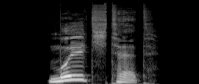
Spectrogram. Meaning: inflection of mulchen: 1. second-person plural preterite 2. second-person plural subjunctive II
- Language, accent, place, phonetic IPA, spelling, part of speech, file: German, Germany, Berlin, [ˈmʊlçtət], mulchtet, verb, De-mulchtet.ogg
